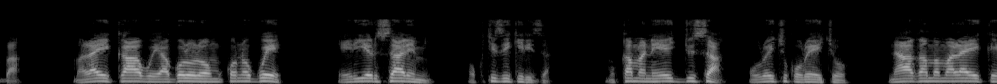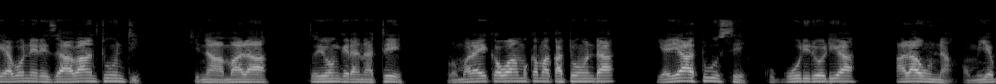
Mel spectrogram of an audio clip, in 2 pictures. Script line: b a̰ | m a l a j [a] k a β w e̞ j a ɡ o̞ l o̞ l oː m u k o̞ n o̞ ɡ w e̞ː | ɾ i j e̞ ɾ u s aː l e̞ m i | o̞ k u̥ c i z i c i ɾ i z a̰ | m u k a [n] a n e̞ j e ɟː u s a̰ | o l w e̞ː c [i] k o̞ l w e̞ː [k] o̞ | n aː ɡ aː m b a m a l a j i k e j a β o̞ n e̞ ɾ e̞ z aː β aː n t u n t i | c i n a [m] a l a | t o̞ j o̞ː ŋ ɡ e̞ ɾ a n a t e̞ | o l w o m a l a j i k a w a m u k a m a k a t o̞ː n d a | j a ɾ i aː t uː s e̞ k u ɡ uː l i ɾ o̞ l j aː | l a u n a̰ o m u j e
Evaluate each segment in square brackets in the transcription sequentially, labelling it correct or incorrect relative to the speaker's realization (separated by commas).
incorrect, incorrect, correct, incorrect, correct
